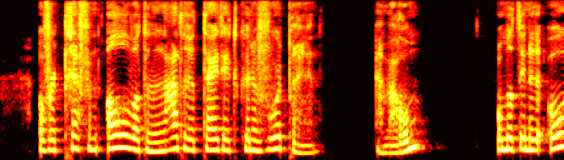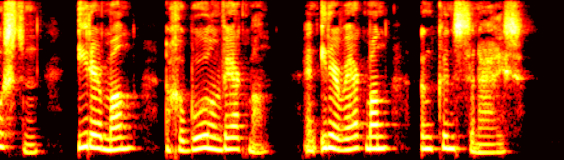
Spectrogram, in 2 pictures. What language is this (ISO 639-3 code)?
nld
